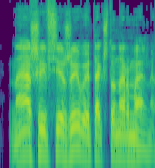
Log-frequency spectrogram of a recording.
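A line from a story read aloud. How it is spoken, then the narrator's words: Plain. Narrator (Russian): сказал я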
